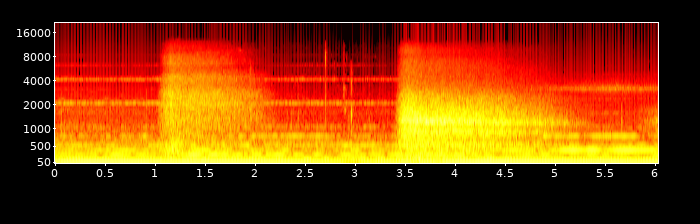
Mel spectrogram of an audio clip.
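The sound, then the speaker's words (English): Deep breath drawn in through the nose and let out through the mouth during a guided yoga meditation with hands in prayer position: two soft, airy rushes, the second longer and fuller, over a steady low hum. “we will breathe in through the nose and out through the mouth. Breathe in deeply.”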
